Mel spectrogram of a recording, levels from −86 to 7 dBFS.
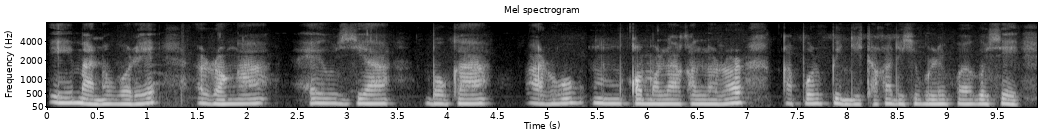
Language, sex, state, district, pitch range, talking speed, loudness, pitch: Assamese, female, Assam, Kamrup Metropolitan, 150-165 Hz, 90 wpm, -18 LUFS, 155 Hz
